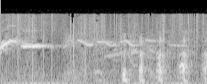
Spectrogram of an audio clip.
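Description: Clear whistling by a group of men carries a sustained, gently wavering melody line, then gives way to a handful of short, evenly spaced bursts. The whistling is moderately loud, with no talking.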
